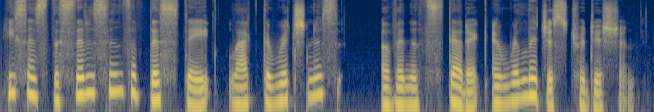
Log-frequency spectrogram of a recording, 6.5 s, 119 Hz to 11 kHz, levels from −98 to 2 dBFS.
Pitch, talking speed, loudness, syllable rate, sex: 195 Hz, 145 wpm, -18 LUFS, 4.7 syllables/s, female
